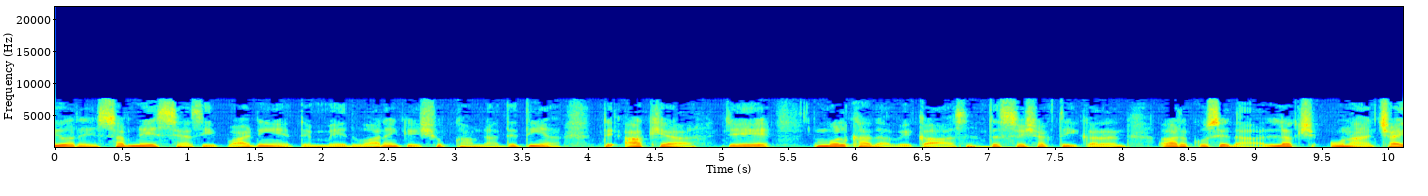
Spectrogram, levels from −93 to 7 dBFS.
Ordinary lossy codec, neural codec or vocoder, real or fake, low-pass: none; none; real; none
